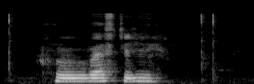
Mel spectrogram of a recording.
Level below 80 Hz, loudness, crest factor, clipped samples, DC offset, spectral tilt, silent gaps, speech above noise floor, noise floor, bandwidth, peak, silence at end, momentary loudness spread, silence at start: -60 dBFS; -21 LUFS; 16 dB; under 0.1%; under 0.1%; -6 dB/octave; none; 26 dB; -46 dBFS; 11.5 kHz; -8 dBFS; 0.95 s; 22 LU; 0.4 s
